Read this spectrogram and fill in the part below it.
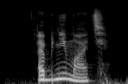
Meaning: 1. to hug, to embrace 2. to engulf, to envelop
- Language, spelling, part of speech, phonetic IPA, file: Russian, обнимать, verb, [ɐbnʲɪˈmatʲ], Ru-обнимать.ogg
